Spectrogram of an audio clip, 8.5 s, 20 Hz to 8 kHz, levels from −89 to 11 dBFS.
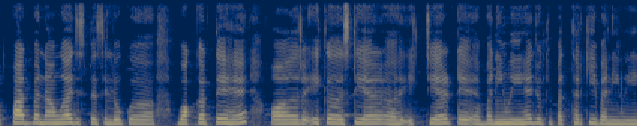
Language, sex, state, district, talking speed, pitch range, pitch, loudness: Hindi, female, Chhattisgarh, Raigarh, 175 wpm, 235-255 Hz, 245 Hz, -30 LUFS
